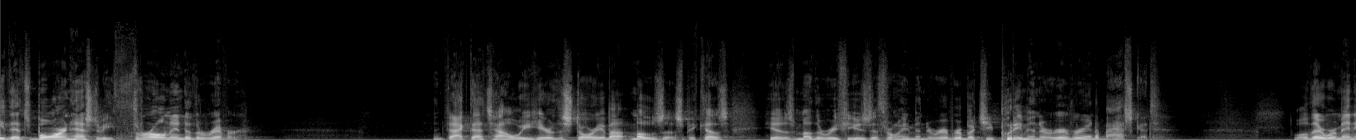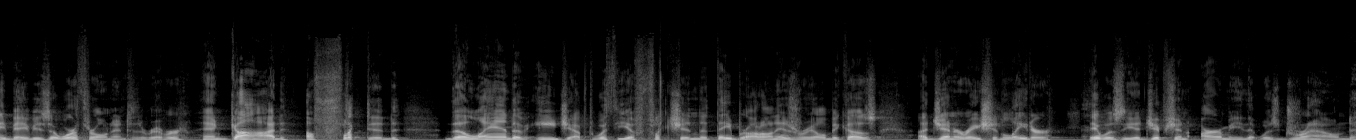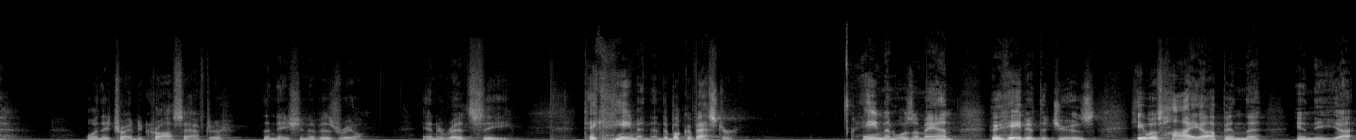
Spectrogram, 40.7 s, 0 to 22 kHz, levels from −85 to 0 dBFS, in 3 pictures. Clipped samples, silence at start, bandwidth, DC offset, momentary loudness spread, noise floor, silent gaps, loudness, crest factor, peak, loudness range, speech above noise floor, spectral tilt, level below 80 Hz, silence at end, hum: under 0.1%; 0 s; 16 kHz; 0.4%; 14 LU; -64 dBFS; none; -29 LUFS; 22 dB; -6 dBFS; 8 LU; 36 dB; -6 dB/octave; -62 dBFS; 0 s; none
